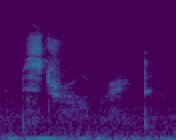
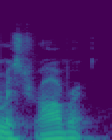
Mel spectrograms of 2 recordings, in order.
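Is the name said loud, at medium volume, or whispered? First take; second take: whispered; loud. First: The name is whispered very quietly. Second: The name is said loudly and strongly. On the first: "say it quietly, like whisper it" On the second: "And then a little louder"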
